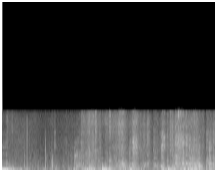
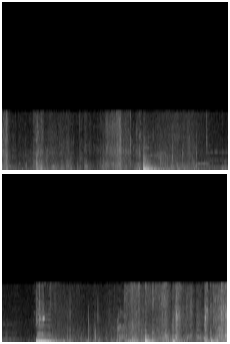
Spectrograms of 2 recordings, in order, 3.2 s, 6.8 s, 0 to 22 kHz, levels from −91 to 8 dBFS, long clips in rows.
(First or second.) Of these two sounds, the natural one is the second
